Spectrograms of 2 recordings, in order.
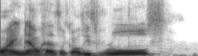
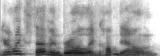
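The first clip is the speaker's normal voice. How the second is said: exasperated; 6 semitones higher than usual. Retold or imitated. Mom scolding son.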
